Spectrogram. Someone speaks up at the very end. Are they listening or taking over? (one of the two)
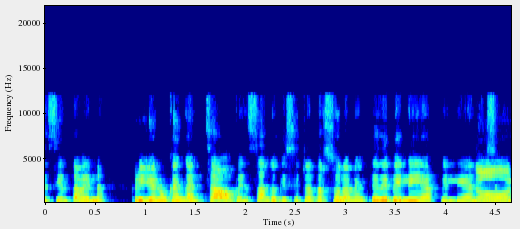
taking over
